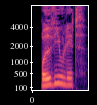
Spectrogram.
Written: rødviolet

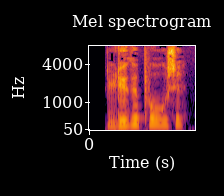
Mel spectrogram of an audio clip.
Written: lykkepose

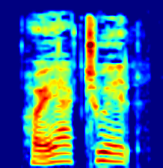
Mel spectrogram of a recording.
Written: højaktuel

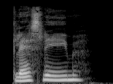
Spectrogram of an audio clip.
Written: glaslegeme

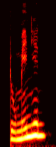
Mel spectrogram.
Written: dominion

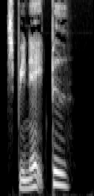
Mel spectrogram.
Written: spinatbed

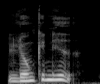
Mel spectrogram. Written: lunkenhed

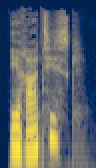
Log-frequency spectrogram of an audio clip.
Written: erratisk

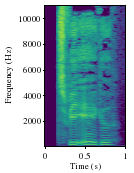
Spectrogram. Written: tveægget

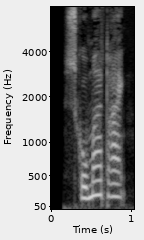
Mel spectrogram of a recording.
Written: skomagerdreng

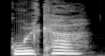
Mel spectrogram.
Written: guldkar

